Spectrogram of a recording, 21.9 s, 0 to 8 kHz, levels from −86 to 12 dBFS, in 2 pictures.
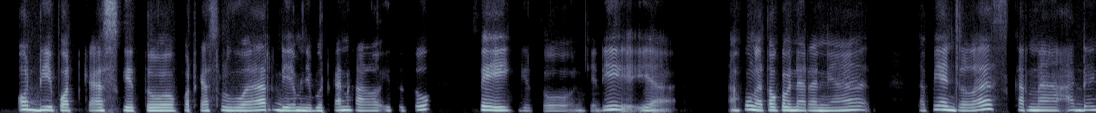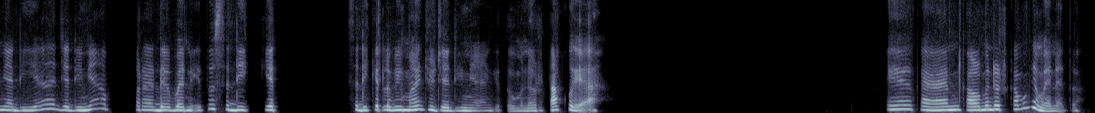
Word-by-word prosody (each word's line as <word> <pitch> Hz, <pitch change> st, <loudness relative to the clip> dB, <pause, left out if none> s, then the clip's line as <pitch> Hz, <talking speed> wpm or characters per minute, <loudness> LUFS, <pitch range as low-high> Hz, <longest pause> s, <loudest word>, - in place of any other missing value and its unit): oh, 275 Hz, -1 st, +4 dB
di 230 Hz, 0 st, +5 dB
podcast 215 Hz, 0 st, -1 dB
gitu, 205 Hz, -1 st, +3 dB
podcast 210 Hz, +2 st, -5 dB
luar, 210 Hz, +3 st, +2 dB
dia 215 Hz, -3 st, +3 dB
menyebutkan 210 Hz, +2 st, +2 dB
kalau 205 Hz, -2 st, -5 dB
itu 215 Hz, -1 st, -11 dB, 0.2 s
tuh 275 Hz, +4 st, -1 dB, 0.5 s
fake, 225 Hz, -4 st, +4 dB
gitu. 190 Hz, 0 st, -13 dB
Jadi 235 Hz, +9 st, -2 dB
ya 215 Hz, -, -5 dB, 0.6 s
aku 220 Hz, +4 st, -4 dB
nggak 225 Hz, -, +4 dB
tahu 225 Hz, +1 st, +3 dB
kebenarannya, 215 Hz, +3 st, +1 dB, 0.5 s
tapi 210 Hz, +3 st, -14 dB
yang 235 Hz, -, +6 dB
jelas 225 Hz, +9 st, -2 dB
karena 220 Hz, -2 st, 0 dB
adanya 235 Hz, +2 st, -1 dB
dia 225 Hz, +8 st, -3 dB
jadinya 240 Hz, +8 st, -1 dB, 0.2 s
peradaban 225 Hz, -2 st, 0 dB
itu 220 Hz, +7 st, -11 dB
sedikit 240 Hz, -1 st, -1 dB, 0.8 s
sedikit 230 Hz, 0 st, -1 dB
lebih 240 Hz, -1 st, +4 dB
maju 260 Hz, +3 st, +2 dB
jadinya, 200 Hz, -3 st, -1 dB
gitu, -, -, -20 dB
menurut 190 Hz, +3 st, -7 dB
aku 235 Hz, +2 st, +2 dB
ya. -, -, -1 dB, 2.9 s
Iya 290 Hz, +1 st, -1 dB
kan? 235 Hz, -1 st, +2 dB
Kalau 235 Hz, -1 st, +2 dB
menurut 270 Hz, +2 st, +3 dB
kamu 295 Hz, +4 st, -6 dB
gimana 175 Hz, -, +2 dB
tuh? 200 Hz, +1 st, -17 dB
220 Hz, 120 wpm, -18 LUFS, 210-245 Hz, 2.9 s, yang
